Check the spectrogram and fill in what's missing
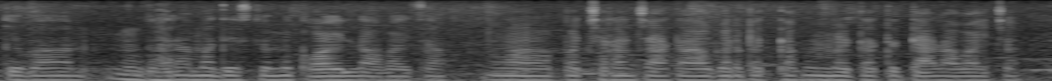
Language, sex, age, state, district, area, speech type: Marathi, male, 30-45, Maharashtra, Thane, urban, spontaneous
